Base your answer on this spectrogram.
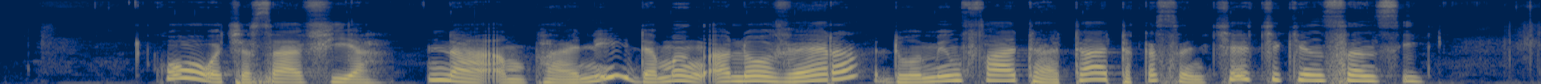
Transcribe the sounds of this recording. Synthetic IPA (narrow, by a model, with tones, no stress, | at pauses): kʷoː˦wɐ˨t͡ʃe˨saː˦ɸɪ˦jaː˨ʔɪ˦naː˨ʔa̰˨mɸaː˨niː˦da˨mɐ˦ŋʔa̰˦loː˦vɛː˦ɾa˦doː˨mɪ˦mɸaː˦taː˨taː˦ta˨kɐ˦sɐ˨nt͡ʃeː˦t͡ʃɪ˦kʲɪ˦nsɐ˦nsʼiː˦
